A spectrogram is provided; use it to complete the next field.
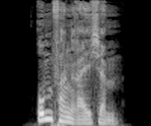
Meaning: strong dative masculine/neuter singular of umfangreich
- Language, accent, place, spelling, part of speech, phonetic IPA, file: German, Germany, Berlin, umfangreichem, adjective, [ˈʊmfaŋˌʁaɪ̯çm̩], De-umfangreichem.ogg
